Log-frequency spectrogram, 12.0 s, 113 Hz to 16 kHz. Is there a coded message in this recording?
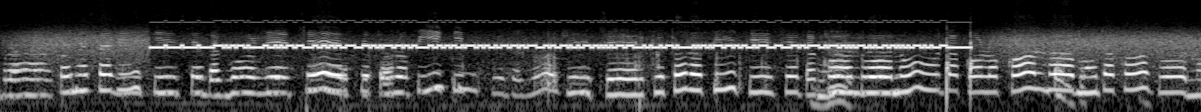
Yes: RTTY (45.45 baud, 170 Hz shift) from 1.5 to 9.7 s, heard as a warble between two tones, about 2050 Hz centre. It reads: CAMILO E VILELA OLHARAM-SE COM TERNURA.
